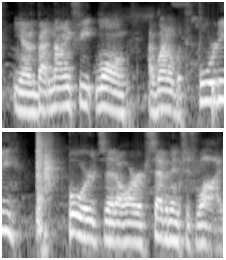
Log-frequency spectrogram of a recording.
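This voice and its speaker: Amid light background noise and audible room echo, a man speaks at a fairly slow pace with ordinary pitch variation. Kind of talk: casual vlog chat. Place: workshop. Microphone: phone near.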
